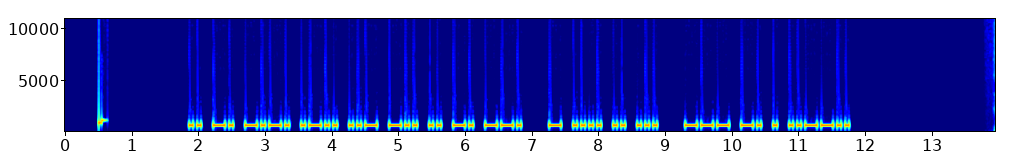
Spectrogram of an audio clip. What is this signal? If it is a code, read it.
Morse code, heard as a keyed tone, about 20 wpm, 700 Hz. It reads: INCLUDING THIS ONE?
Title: Sentences from Top 1000 Words - Review Part 4 - 20wpm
